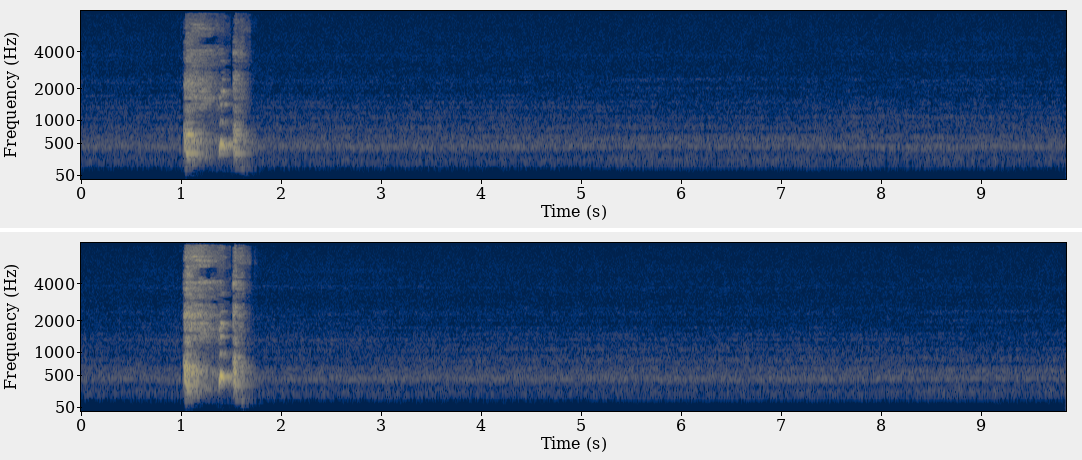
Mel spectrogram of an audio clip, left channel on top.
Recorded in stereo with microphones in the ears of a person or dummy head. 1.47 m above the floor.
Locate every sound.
1.0 s a cough: 60° right (ahead or behind), 0.5 m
